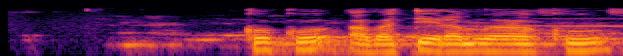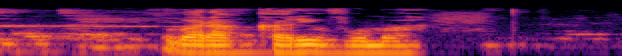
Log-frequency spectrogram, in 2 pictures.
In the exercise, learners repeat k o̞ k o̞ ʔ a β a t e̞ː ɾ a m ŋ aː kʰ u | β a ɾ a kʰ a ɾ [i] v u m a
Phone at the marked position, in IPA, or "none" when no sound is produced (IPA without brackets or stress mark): i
